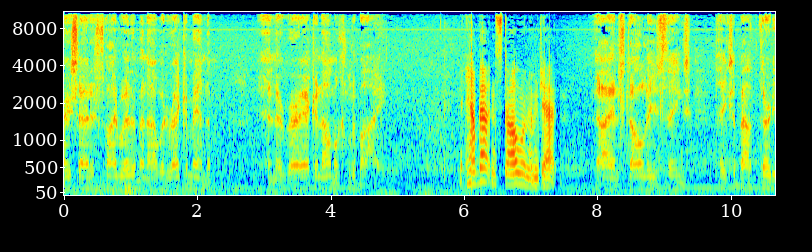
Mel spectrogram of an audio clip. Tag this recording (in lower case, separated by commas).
speech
